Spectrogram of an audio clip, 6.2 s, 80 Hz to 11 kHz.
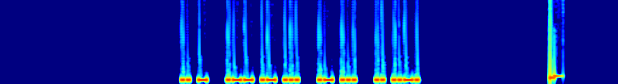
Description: Morse code, heard as a keyed tone, about 42 wpm, 700 Hz. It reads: IT WAS AS IF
